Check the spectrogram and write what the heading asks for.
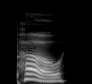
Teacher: that first syllable, po isn't stressed. So, no puff of air.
